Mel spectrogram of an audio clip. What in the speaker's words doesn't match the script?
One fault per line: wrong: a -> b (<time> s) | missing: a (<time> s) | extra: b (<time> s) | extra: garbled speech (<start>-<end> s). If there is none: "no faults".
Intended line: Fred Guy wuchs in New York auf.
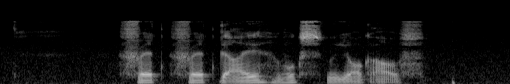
extra: fred (1.7 s)
missing: in (3.2 s)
